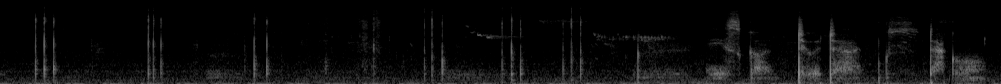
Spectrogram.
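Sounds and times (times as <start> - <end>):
bird chirp: 2.2 - 3.0, 4.0 - 9.5
trading cards tapping and clicking: 4.2 - 6.0.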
